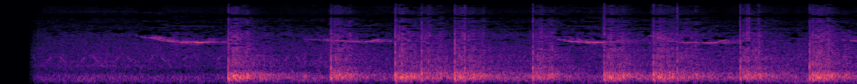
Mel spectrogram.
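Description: Fireworks going off: sharp bangs about once a second, starting about two seconds in, several of them preceded by a short falling whistle.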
